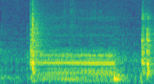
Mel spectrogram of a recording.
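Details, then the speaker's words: Vet BP-Pro veterinary automatic blood pressure monitor on a small dog, small cuff on her foot, medium/small dog setting: steady pump hum between clicks as the cuff inflates. "And you can start to hear it measuring already. That is blowing up on her foot."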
